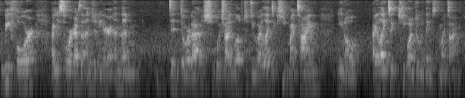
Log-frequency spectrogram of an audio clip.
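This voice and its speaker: A young woman talks to her viewers in a casual, candid vlog style, wandering between thoughts. Her voice sits a little low but has a bright, forceful edge. She is recorded in an echoey room with faint noise behind her. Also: fairly even intonation, moderate pace. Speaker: YouTuber.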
